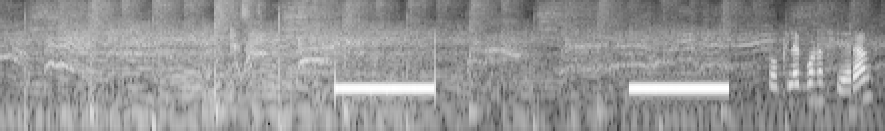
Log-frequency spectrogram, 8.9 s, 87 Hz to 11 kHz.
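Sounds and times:
music: 0:00.0 - 0:08.8
outgoing phone call ringback tone: 0:03.4 - 0:04.4, 0:06.3 - 0:07.3
speech: 0:08.5 - 0:08.8.

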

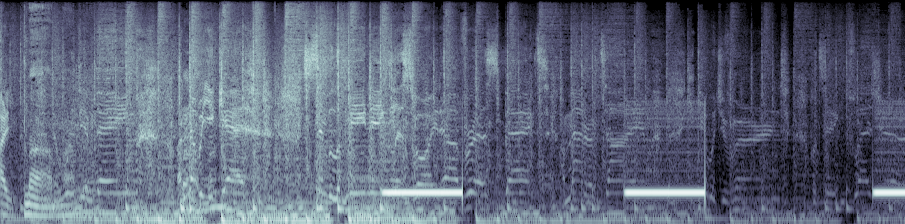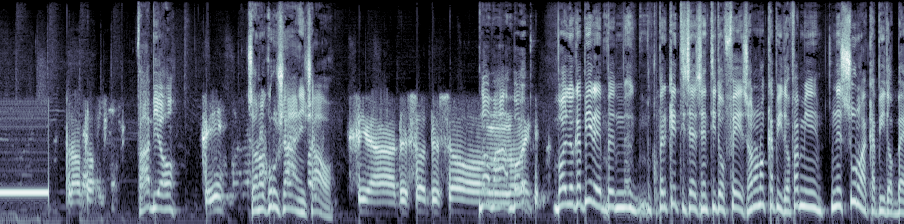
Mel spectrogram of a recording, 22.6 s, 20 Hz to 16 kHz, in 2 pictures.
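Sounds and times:
speech: 0:00.0 - 0:06.0, 0:12.2 - 0:22.6
music playing loudly: 0:00.0 - 0:11.1
telephone ringing tone while placing a phone call: 0:04.8 - 0:05.8, 0:07.8 - 0:08.8, 0:10.9 - 0:12.0.

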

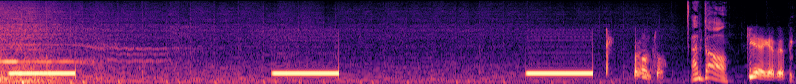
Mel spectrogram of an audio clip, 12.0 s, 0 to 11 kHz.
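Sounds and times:
telephone line ringing tone during an outgoing call: 0:00.2 - 0:01.2, 0:04.1 - 0:05.1, 0:07.9 - 0:08.9
speech: 0:10.4 - 0:11.9.

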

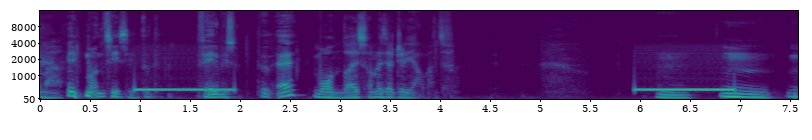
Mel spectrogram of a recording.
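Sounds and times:
speech: 0:00.0 - 0:04.2, 0:06.2 - 0:07.5
telephone ringing tone on an outgoing call: 0:01.0 - 0:02.0, 0:06.0 - 0:06.9.

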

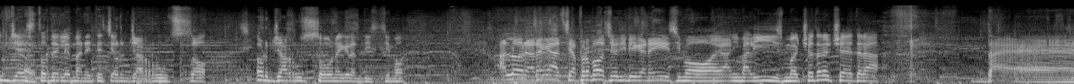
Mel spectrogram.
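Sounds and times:
speech: 0:00.0 - 0:04.3, 0:05.0 - 0:09.3
sheep bleating: 0:09.9 - 0:10.7.

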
